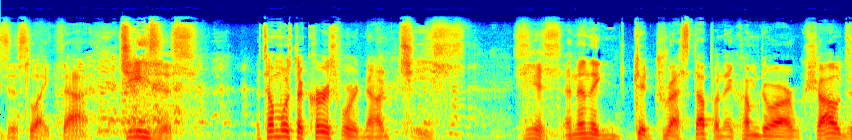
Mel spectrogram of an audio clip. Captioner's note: laughter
